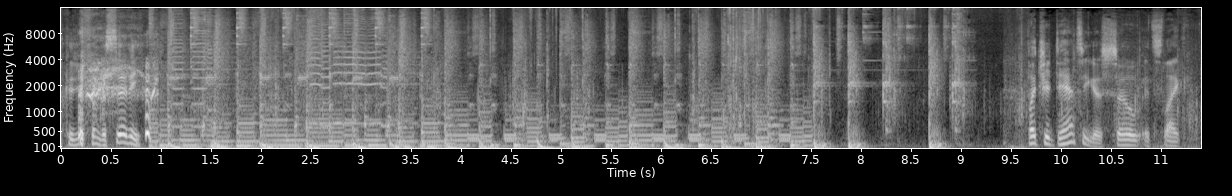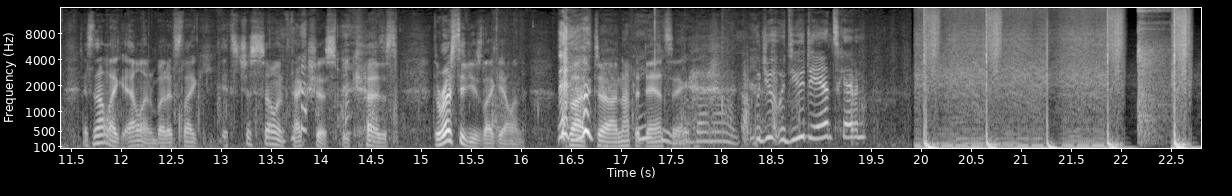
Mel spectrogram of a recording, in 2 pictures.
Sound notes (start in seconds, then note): 0.0 laughing; 1.0 gentle upbeat music; 16.4 laughs; 20.0 upbeat music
